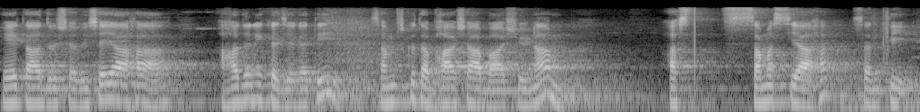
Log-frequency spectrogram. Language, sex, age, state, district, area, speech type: Sanskrit, male, 18-30, Telangana, Vikarabad, urban, spontaneous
